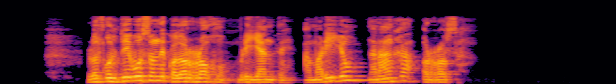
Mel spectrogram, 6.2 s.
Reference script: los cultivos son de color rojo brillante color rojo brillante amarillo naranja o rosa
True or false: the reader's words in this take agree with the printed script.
false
